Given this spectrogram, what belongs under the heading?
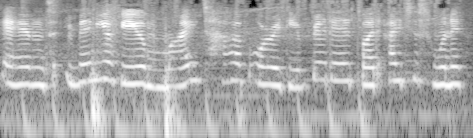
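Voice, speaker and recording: A young woman vlogging to camera with a chatty, informal manner, her voice a little hoarse from a cold. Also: high-pitched, fairly even intonation, a little slow, background noise. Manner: chatty, apologetic, uses lots of fillers like basically. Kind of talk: casual talk to camera.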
